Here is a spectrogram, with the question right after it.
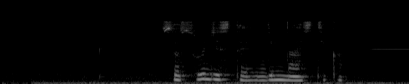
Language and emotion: Russian, neutral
